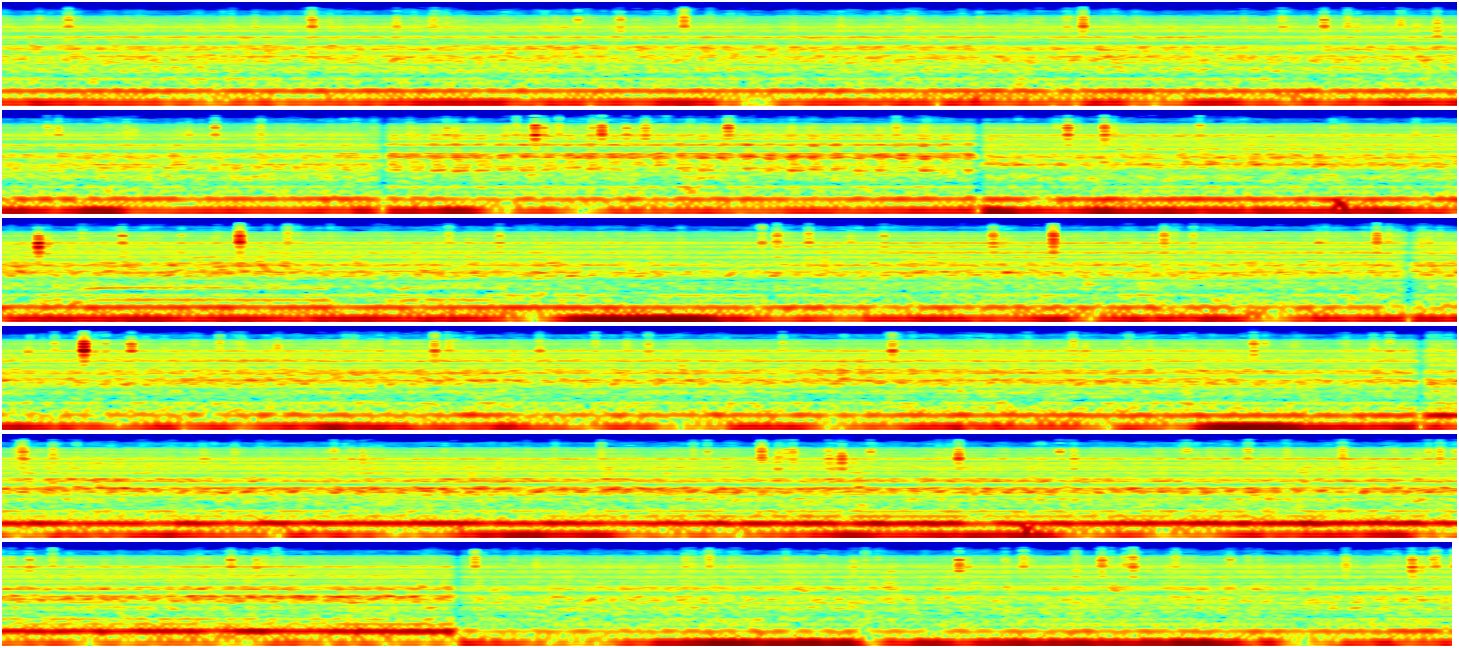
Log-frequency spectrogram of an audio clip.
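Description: Underwater sound heard through a camera housing at depth: a steady low rumble with faint steady hums that shift a little now and then, and sparse faint clicks.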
